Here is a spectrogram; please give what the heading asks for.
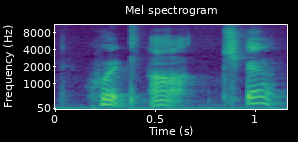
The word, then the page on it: whitL'a'-ch'ing': hupa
